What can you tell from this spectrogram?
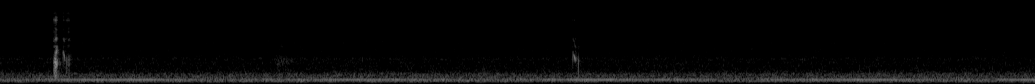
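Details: Infant hiccuping during kangaroo care, skin-to-skin on her mother: faint, brief, clicky hiccup catches a few seconds apart over a steady background hum.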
